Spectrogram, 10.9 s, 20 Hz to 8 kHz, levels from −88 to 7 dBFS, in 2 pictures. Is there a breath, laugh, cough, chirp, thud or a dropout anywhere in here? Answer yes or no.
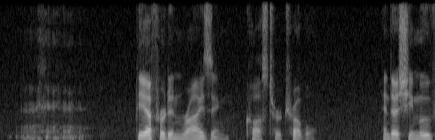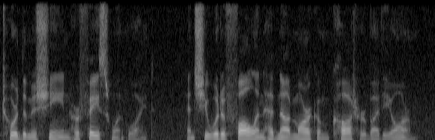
yes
